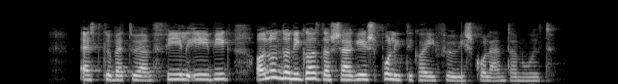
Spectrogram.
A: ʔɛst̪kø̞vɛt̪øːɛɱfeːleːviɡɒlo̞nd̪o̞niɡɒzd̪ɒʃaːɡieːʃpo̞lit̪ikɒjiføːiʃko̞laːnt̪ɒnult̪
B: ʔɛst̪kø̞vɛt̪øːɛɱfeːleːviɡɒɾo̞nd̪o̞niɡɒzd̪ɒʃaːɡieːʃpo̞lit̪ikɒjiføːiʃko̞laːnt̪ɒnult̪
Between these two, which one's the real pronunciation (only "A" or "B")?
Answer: A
